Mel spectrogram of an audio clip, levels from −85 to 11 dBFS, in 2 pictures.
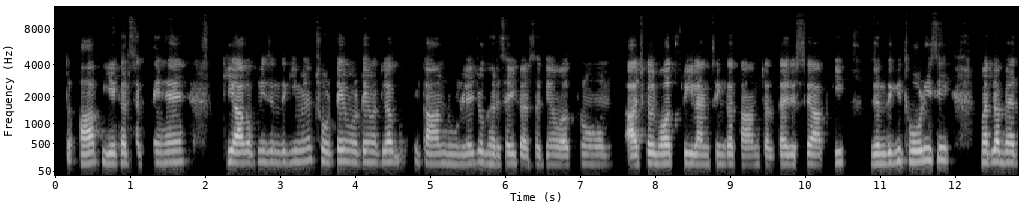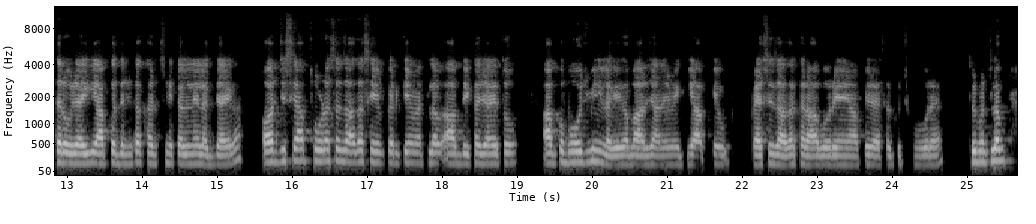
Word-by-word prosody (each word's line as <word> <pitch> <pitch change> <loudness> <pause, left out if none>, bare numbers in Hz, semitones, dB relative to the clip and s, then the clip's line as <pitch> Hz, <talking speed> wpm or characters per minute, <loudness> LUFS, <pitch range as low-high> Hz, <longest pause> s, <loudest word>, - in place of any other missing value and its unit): तो - - -1 0.2
आप 165 +2 +6
ये 160 -1 +2
कर 170 - +4
सकते 175 - -6
हैं 180 +1 +3 0.5
कि 185 0 +3
आप 170 0 +9
अपनी 175 +1 -3
ज़िन्दगी 175 0 -6
में 195 +3 -4
छोटे-मोटे 180 0 0
मतलब 180 +1 +1 0.3
काम 160 0 +2
ढूँढ 155 -1 -6
लें, 160 +1 +1
जो 175 -1 -1
घर 155 -2 -3
से 160 +2 0
ही 160 - +2
कर 140 -2 0
सकें 150 +1 -5
वर्क 140 -1 0
फ्रॉम 155 -1 -6
होम। 150 -1 -5 0.4
आजकल 150 +4 +5
बहुत 160 +1 +6
फ़्रीलांसिंग 155 -1 0
का 155 - +5
काम 140 0 -3
चलता 140 +1 -2
है, 150 - +5
जिससे 150 +2 -1
आपकी 150 +3 +1 0.4
ज़िंदगी 160 +4 +2
थोड़ी-सी 200 +3 +4 0.5
मतलब 180 +1 +6
बेहतर 175 0 +4
हो 165 -1 +4
जाएगी, 160 +1 +3
आपका 160 +1 +3
दिन 155 -2 -5
का 175 - +2
खर्च 160 -1 -4
निकलने 155 0 -2
लग 145 -2 -3
जायेगा 150 +9 0 0.4
और 180 -1 +4
जिससे 195 +2 -2
आप 200 0 0
थोड़ा-सा 195 +1 -1
ज़्यादा 185 0 +1
सेव 175 -2 -1
करके 170 0 -2
मतलब 165 0 -4
आप 155 - +1
देखा 155 +2 -2
जाये 155 0 0
तो 165 -1 -3 0.5
आपको 160 +4 -2
बोझ 175 0 +1
भी 190 +2 -4
नहीं 180 - -4
लगेगा 140 -1 0
बाहर 140 -1 0
जाने 140 -1 -4
में, 145 -1 -6
कि 150 +1 -6
आपके 145 +1 -3 0.4
पैसे 145 +2 0
ज़्यादा 145 -1 +1
खराब 140 -2 -1
हो 140 - -1
रहे 140 0 0
हैं 140 - -2
या 140 0 -4
फिर 150 -1 -2
ऐसा 140 +1 -5
कुछ 140 - -15
हो 140 +1 -6
रहा 140 0 -4
है। 155 - -12 0.4
तो 180 - +2
मतलब 195 +3 +2
160 Hz, 195 wpm, -21 LUFS, 150-175 Hz, 0.5 s, आप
